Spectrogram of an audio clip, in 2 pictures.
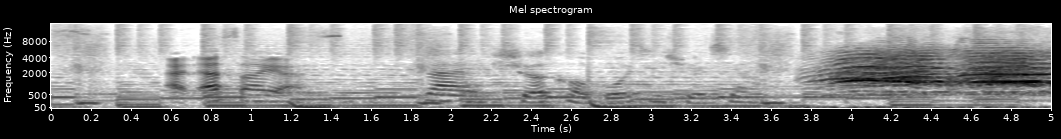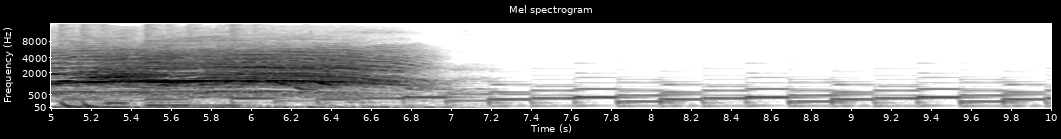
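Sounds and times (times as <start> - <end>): children cheering and shouting: 3.8 - 7.0
music with plucked notes: 7.2 - 10.0.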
